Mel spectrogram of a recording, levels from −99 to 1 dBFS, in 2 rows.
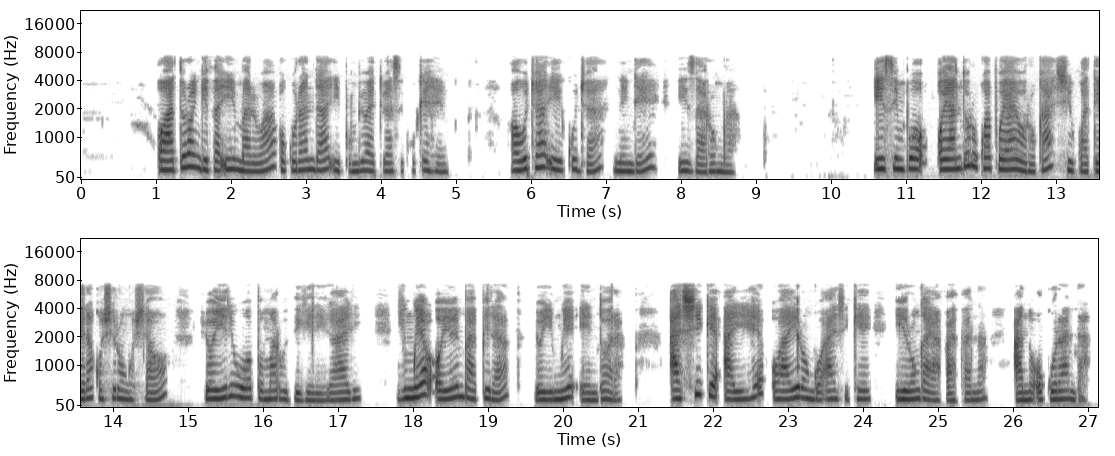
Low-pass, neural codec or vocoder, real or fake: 7.2 kHz; none; real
